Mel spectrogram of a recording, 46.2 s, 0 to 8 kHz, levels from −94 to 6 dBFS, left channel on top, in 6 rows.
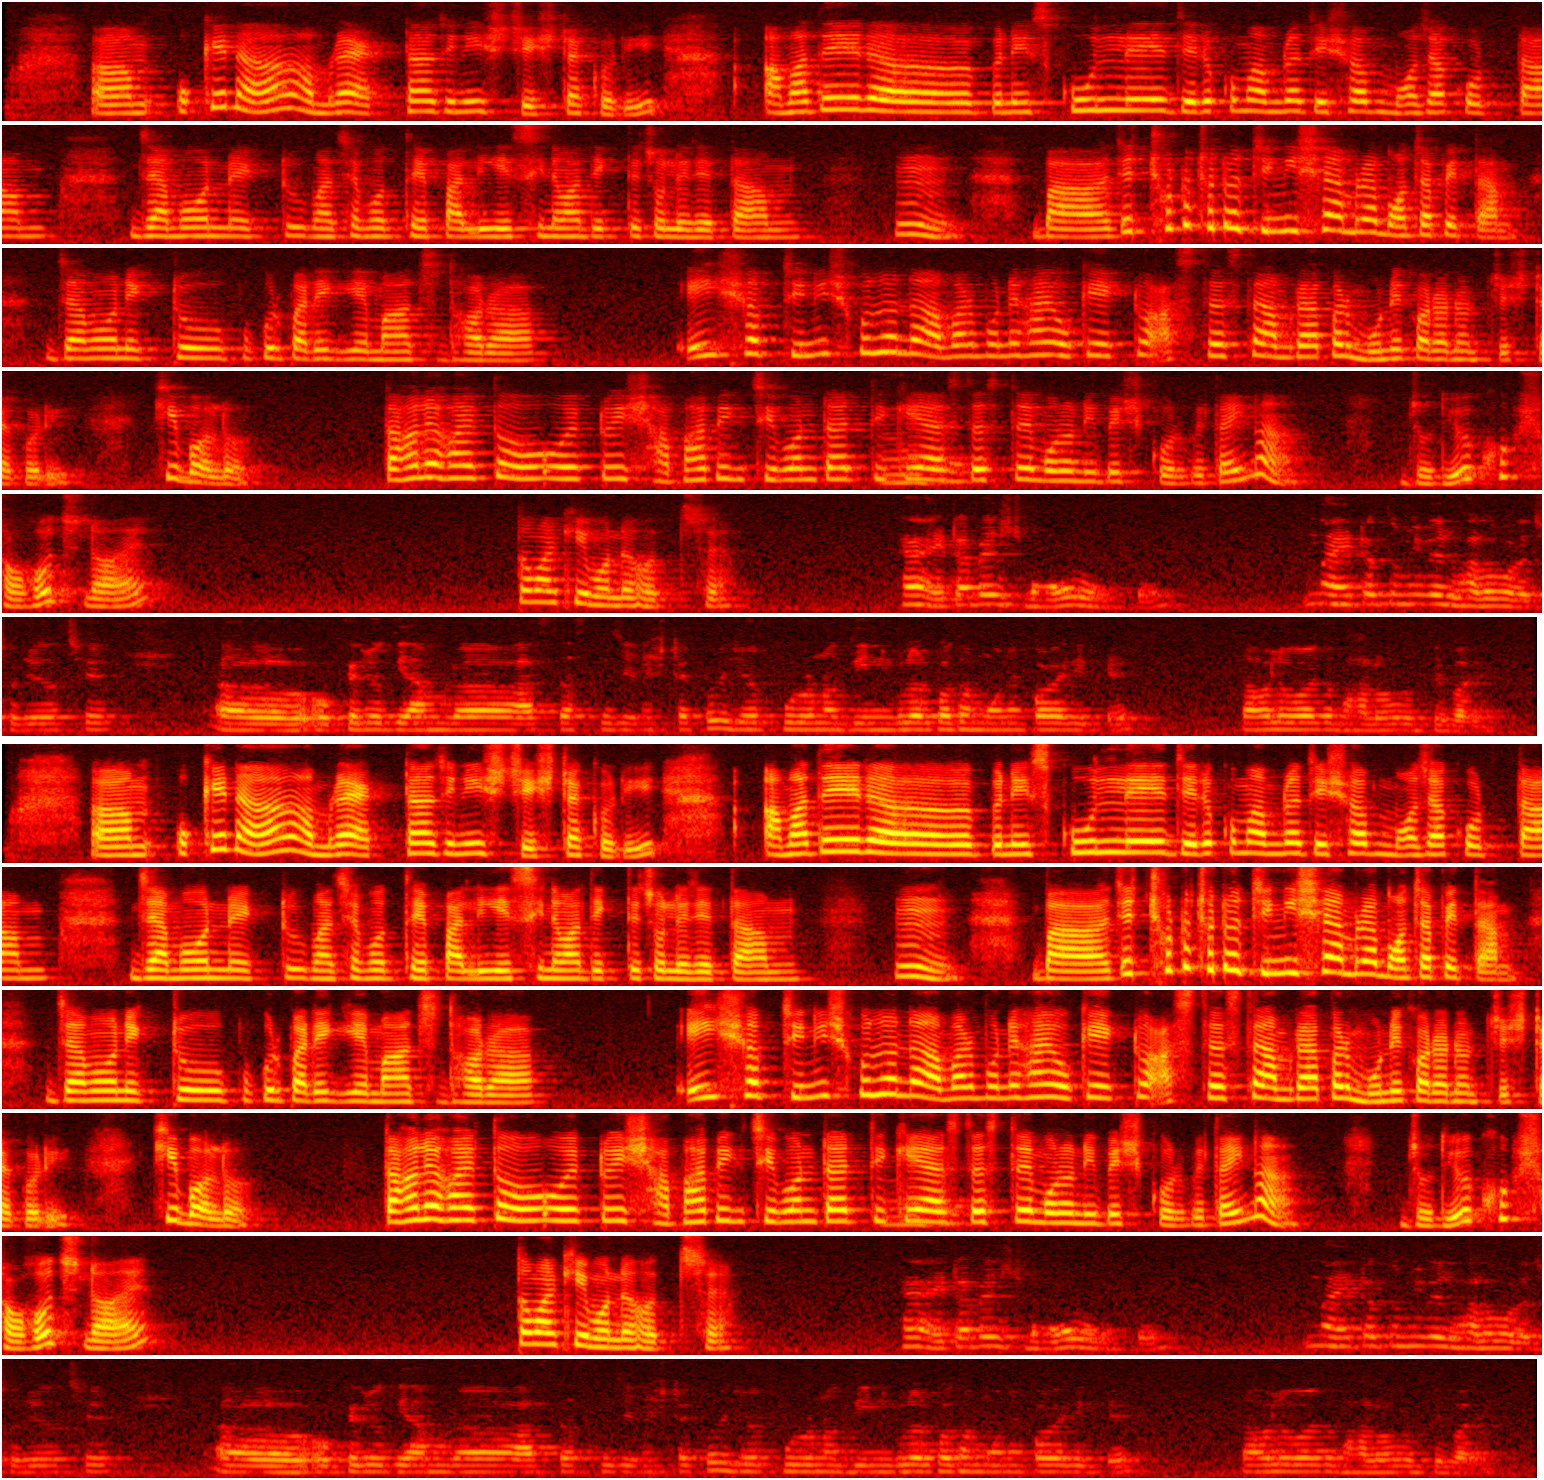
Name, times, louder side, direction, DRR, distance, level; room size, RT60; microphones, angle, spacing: voice 1, 0.0-11.7 12.2-18.1 18.8-24.3 25.0-29.6 30.1-31.5 33.4-34.5, right 7 dB, 75° right, 0.3 m, -26 dB
voice 2, 27.5-27.9 35.3-36.6 37.3-39.0 39.5-44.2 44.7-46.0, left 3 dB, 45° left, 1.1 m, -37 dB
9.5 x 4.5 x 6.2 m
head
